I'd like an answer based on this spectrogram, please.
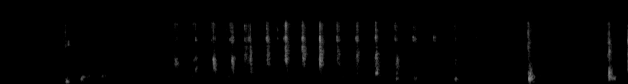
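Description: A small ink applicator dabbed rapidly against the edge of a paper art card: a run of quick light taps, about seven a second for some three seconds, with a few single taps before and after.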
